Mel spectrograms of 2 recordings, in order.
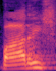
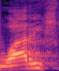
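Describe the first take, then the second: First: The word begins with a 'b' sound. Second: The word begins with a 'v' sound. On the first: The speaker calls it right. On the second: The speaker calls it wrong.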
